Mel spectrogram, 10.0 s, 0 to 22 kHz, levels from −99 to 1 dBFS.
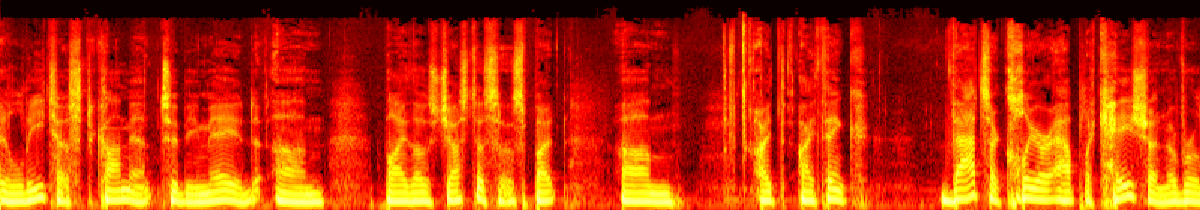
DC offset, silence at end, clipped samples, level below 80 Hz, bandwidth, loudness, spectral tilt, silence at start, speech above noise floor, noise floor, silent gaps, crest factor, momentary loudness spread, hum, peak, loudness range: under 0.1%; 0 s; under 0.1%; -42 dBFS; 16 kHz; -16 LUFS; -5.5 dB/octave; 0 s; 35 dB; -50 dBFS; none; 16 dB; 6 LU; none; 0 dBFS; 2 LU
